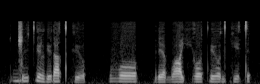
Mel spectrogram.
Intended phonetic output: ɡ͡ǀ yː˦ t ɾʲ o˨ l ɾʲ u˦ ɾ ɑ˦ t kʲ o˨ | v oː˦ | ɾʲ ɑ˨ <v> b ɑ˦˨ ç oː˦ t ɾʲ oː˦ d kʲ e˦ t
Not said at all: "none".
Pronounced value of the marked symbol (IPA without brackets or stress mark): none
